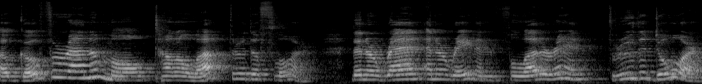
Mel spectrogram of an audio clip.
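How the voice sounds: Reading voice, natural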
